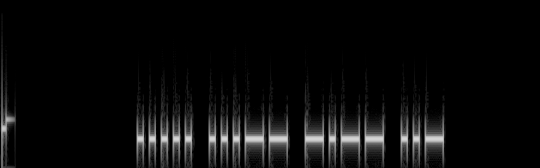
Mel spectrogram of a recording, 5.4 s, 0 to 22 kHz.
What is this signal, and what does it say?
Morse code, heard as a keyed tone, about 20 wpm, 700 Hz. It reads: 53YU
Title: Four Letter-Number Combinations - 20wpm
